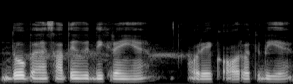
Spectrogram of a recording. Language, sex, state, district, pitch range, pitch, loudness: Hindi, male, Bihar, West Champaran, 130-140 Hz, 135 Hz, -19 LUFS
